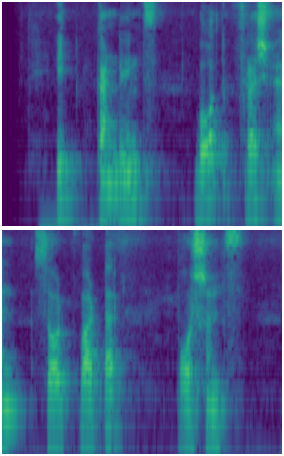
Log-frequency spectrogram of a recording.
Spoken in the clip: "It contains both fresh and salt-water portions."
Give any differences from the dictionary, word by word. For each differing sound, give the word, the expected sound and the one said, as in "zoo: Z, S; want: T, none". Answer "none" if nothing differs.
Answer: contains: Z, S; both: TH, T; salt: L, none; portions: Z, S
